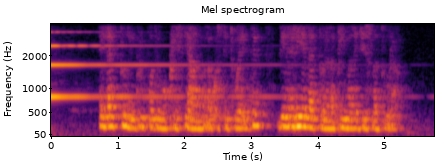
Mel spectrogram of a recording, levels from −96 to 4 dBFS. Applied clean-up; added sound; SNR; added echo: none; Piano; 9 dB; reverberation time 0.6 s.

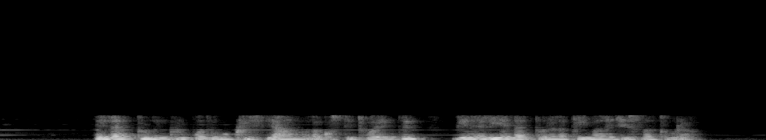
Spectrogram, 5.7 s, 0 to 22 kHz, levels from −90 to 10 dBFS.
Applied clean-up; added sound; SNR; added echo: neural mask model DeepFilterNet 3.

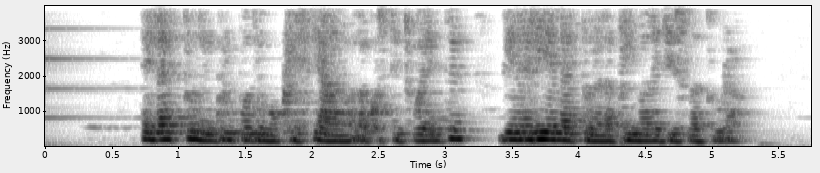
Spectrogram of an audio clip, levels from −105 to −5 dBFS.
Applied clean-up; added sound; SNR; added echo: classical method WPE with log-MMSE.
